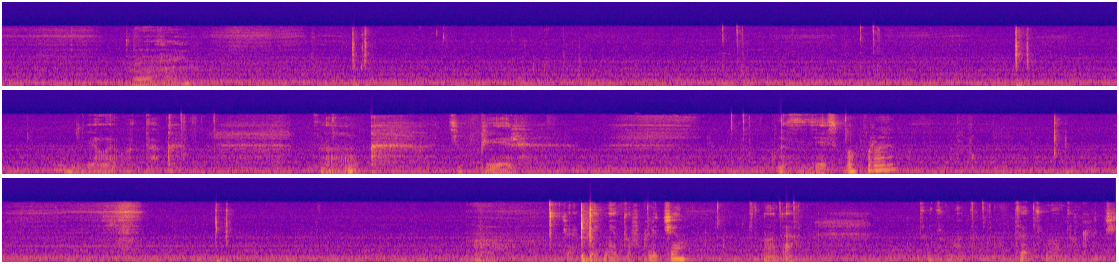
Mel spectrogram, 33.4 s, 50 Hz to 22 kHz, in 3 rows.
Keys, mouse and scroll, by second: 8.5 click, 10.1 g, 13.2-14.5 middle drag, 14.5 scroll down 4, 15.0-15.9 scroll up 1, 15.9-18.1 scroll up 1, 18.4 click, 18.8-21.6 middle drag, 21.6 KP_3, 24.4 g, 28.7-30.0 middle drag, 30.0 click, 31.9 click, 32.6-33.4 middle drag.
